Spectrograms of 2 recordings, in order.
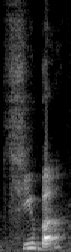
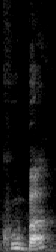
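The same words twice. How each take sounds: First: A y glide comes before the u. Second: The first vowel is a plain u. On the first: "we say Cuba" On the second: "Instead of saying uh, Cuba"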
